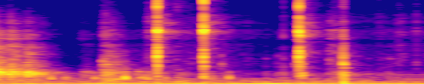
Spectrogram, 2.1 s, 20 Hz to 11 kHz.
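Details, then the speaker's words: Frigidaire LFSS2616TF0 refrigerator water dispenser after replacing the broken lever arm: four sharp clicks in about a second as the lever hits the switch that lets water out, clean snaps with no rattle; normal switch clicking. "You'll see it hit the switch. Boom. You hear it clicking? Kind of see it. And that's what lets water out."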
